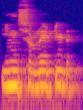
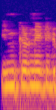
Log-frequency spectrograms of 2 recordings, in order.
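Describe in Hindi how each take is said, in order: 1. दूसरा हिस्सा 'sin' जैसा सुनाई देता है। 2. दूसरा हिस्सा 'kar' जैसा सुनाई देता है। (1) "तो जलाने को क्या बोलते हैं" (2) "इनकर्नेटेड भी बोलते हैं कई बंदे इसको"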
